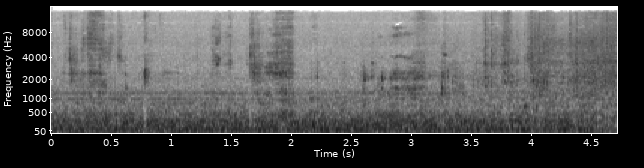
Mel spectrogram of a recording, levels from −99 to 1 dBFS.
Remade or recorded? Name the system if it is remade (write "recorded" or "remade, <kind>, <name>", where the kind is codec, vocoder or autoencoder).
remade, vocoder, BigVGAN v2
